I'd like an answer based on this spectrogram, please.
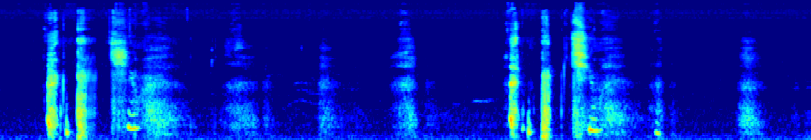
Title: Buildups to big sneezes!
